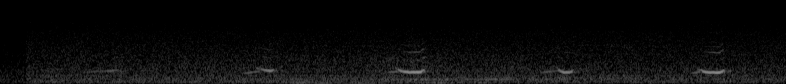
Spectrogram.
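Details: Mini Rex rabbit giving four soft, squeaky nasal snorts against steady background hiss; harmless rabbit snoring and snorting.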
